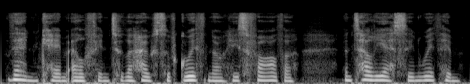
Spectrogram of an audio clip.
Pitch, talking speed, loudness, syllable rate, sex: 175 Hz, 180 wpm, -19 LUFS, 5.0 syllables/s, female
